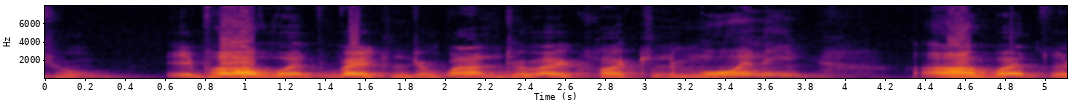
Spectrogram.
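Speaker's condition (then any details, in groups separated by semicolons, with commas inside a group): Cerebral palsy; speech impediment, noticeable voice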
